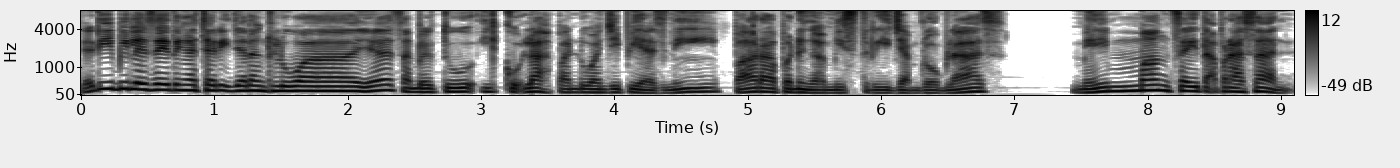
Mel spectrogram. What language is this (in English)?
Malay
